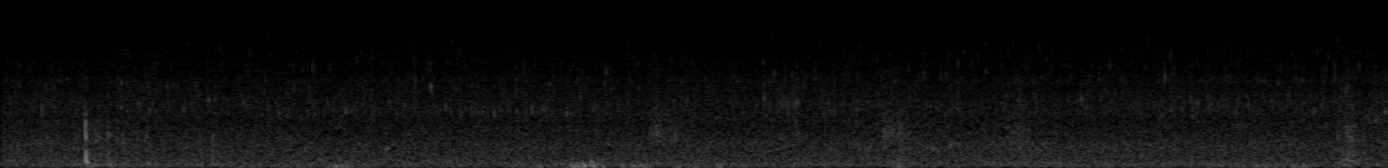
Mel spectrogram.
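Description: Small creek water running steadily over shallows and brush. A sharp click about a second in and a low thump about six seconds in.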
